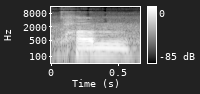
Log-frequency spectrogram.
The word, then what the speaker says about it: Tan: There is a Tan Guan Cheng. He's from Malaysia, so there's a Tom Guan Cheng, which is, you know, Malaysian pronunciation, or some dialect of Chinese pronunciation.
